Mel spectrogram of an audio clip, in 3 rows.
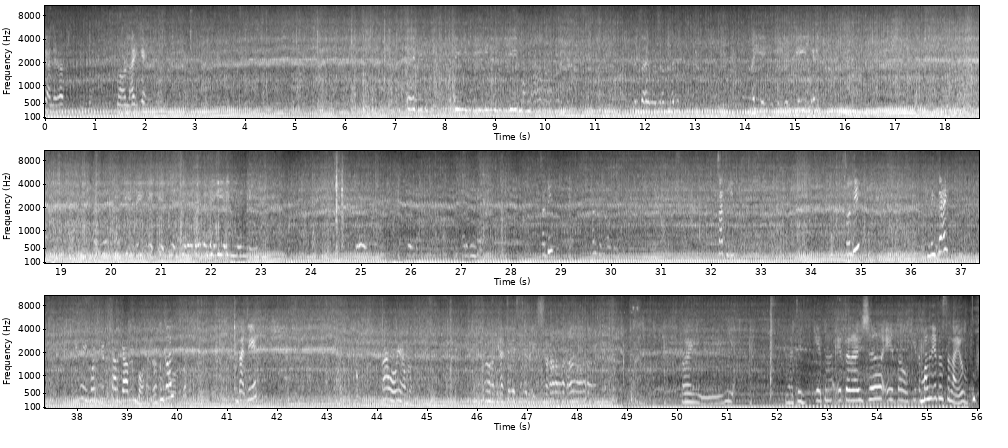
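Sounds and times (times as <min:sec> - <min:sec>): motorcycle engine running: 0:00.0 - 0:56.0
tyres on stony dirt track: 0:00.0 - 0:56.0.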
